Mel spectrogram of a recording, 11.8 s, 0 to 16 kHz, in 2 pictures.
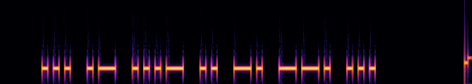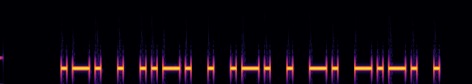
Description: Morse code, heard as a keyed tone, about 17 wpm, 700 Hz. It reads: SAVINGS REFERENCE
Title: Sentences from Top 1200 Words - New Word Drill - 17wpm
